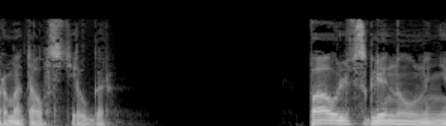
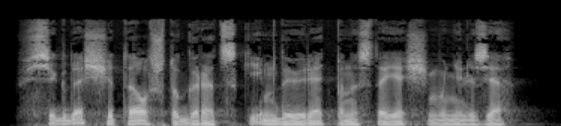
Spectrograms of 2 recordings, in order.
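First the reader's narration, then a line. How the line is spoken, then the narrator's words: Grumbled. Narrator (Russian): буркнул Стилгар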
